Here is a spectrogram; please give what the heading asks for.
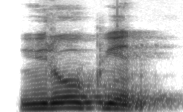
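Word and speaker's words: European: का ही इज यूरोपियन अब देखो भाई यूरोपियन यू पहले पहला जो लेटर उसकी साउंड क्या आ रही है अभी यू यूरोपियन unit unique union university अब पहला लेटर इ है यहां पर क्या है अभी इ है परंतु साउंड क्या दे रहा है अभी य की दे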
